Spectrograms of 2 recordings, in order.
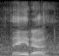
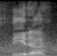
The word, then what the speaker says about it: Theta: theta long e not theta theta long e um is buried over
